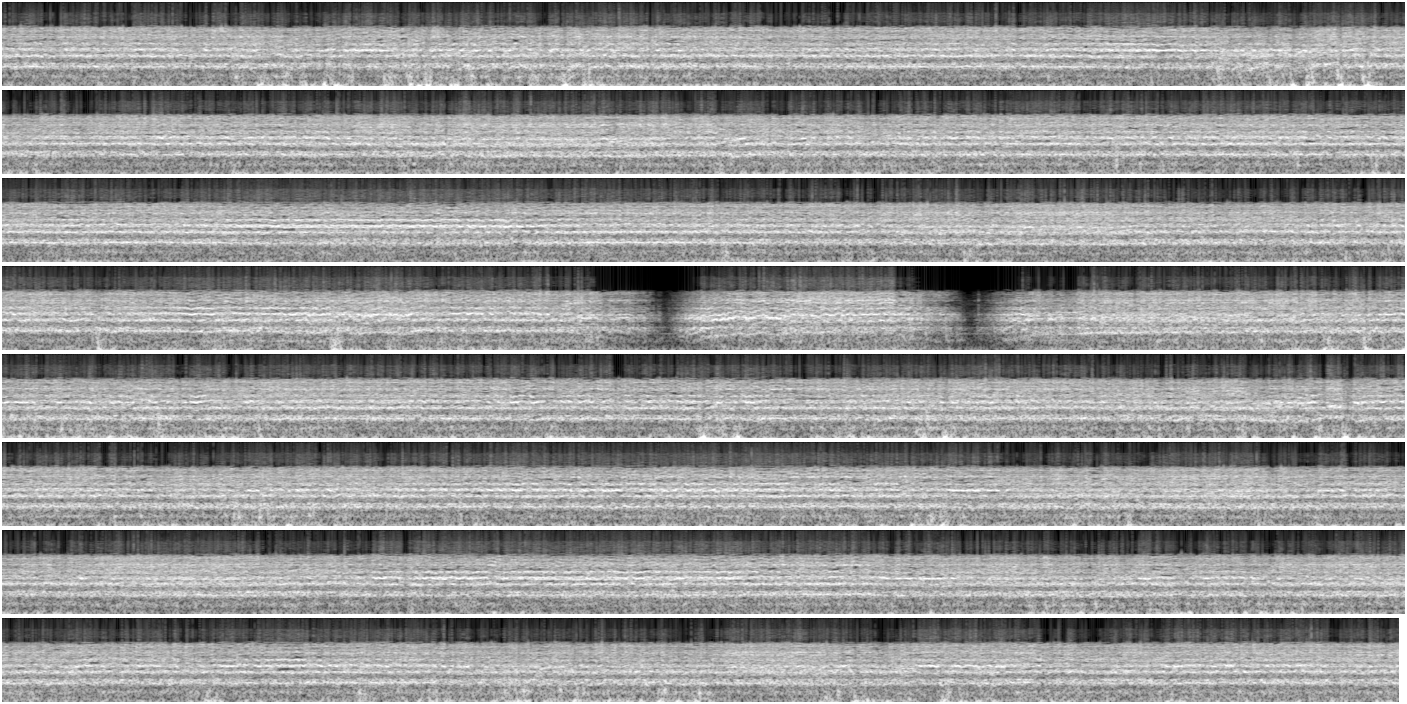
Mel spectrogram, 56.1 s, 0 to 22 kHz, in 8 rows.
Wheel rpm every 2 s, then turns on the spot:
230, 230, 220, 230, 220, 220, 230, 220, 220, 220, 230, 210, 120, 180, 230, 230, 230, 220, 220, 220, 210, 220, 210, 220, 230, 220, 210, 230.
none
